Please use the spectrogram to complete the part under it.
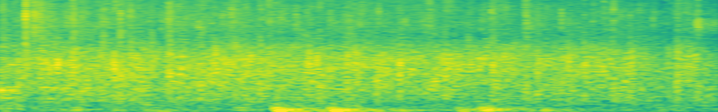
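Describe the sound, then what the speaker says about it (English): A room full of people claps steadily, a dense wash of applause holding at even loudness throughout. "I want a round of applause for her."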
